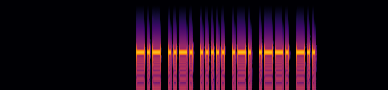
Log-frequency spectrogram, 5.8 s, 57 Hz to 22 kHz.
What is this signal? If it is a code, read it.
Morse code, heard as a keyed tone, about 30 wpm, 700 Hz. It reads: KF5RPD
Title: USA Call Signs - 6 Characters - Repeated 3x - 30wpm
